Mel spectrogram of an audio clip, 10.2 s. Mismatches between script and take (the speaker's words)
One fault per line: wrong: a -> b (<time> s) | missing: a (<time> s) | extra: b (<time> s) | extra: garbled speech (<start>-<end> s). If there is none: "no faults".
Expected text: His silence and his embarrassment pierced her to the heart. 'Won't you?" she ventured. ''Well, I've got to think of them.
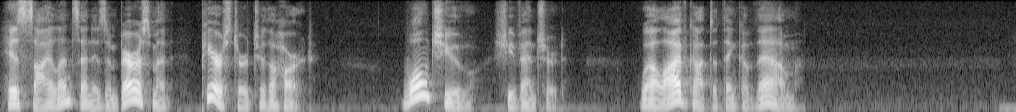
no faults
